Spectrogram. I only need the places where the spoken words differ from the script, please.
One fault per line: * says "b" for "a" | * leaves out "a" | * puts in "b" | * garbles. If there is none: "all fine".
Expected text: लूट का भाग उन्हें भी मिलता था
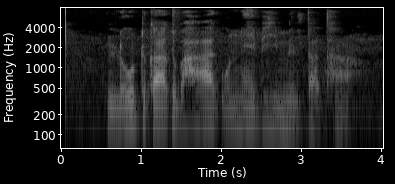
all fine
